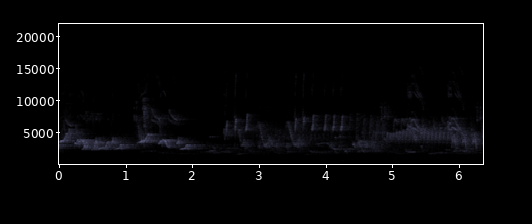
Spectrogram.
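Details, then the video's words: A group of colourful African lovebirds keeps up continuous high-pitched chattering, with sharp squeaks and twittering notes crowding over one another, briefly quieter midway before swelling again. "Relaxing sound and Different colors of African Love Birds"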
